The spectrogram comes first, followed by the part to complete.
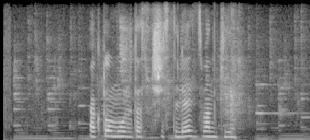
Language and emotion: Russian, neutral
